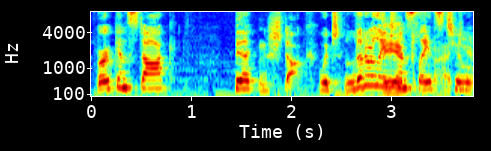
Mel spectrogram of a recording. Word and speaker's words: Birkenstock: So, English speakers usually say Birkenstock. In German, we say Birkenstock.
